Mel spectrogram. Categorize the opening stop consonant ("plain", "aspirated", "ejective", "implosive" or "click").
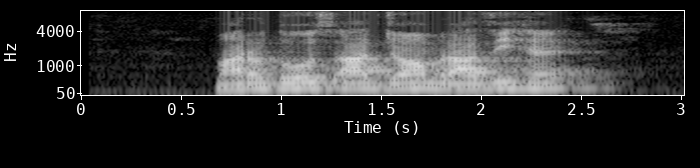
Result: plain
